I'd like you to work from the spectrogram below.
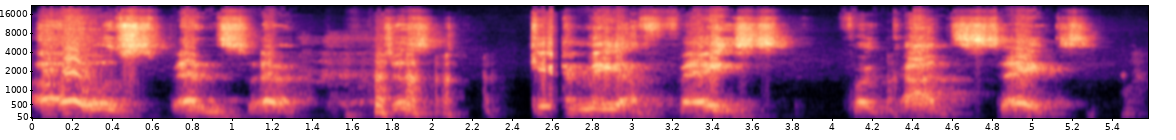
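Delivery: put-on high-pitched, slow, drawn-out old lady voice. Acting out an inner old lady waking up: Katharine Hepburn voice. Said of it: "my old lady is definitely Katharine Hepburn".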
